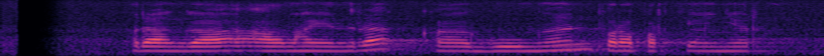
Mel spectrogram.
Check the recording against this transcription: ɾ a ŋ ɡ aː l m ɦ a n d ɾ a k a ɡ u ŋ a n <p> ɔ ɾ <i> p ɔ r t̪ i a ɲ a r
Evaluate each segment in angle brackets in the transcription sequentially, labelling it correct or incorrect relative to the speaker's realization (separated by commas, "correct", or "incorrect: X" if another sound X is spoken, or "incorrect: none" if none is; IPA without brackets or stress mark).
correct, incorrect: a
